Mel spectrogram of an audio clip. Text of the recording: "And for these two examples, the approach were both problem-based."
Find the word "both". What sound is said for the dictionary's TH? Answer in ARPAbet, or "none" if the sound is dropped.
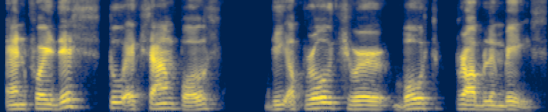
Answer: T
